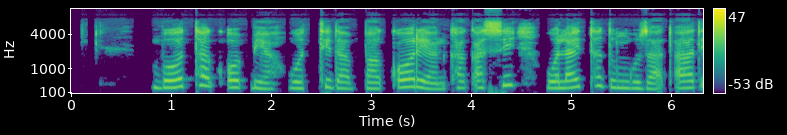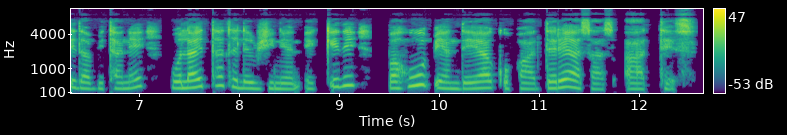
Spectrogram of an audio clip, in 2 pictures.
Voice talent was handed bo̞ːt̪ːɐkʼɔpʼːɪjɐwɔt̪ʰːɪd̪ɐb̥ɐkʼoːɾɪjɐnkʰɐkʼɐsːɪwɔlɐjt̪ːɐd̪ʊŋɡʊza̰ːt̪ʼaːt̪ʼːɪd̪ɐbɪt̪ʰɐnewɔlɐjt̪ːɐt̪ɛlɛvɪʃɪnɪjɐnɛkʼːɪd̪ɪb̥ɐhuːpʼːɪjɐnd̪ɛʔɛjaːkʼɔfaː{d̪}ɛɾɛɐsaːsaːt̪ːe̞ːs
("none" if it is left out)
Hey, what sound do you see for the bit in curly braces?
d̪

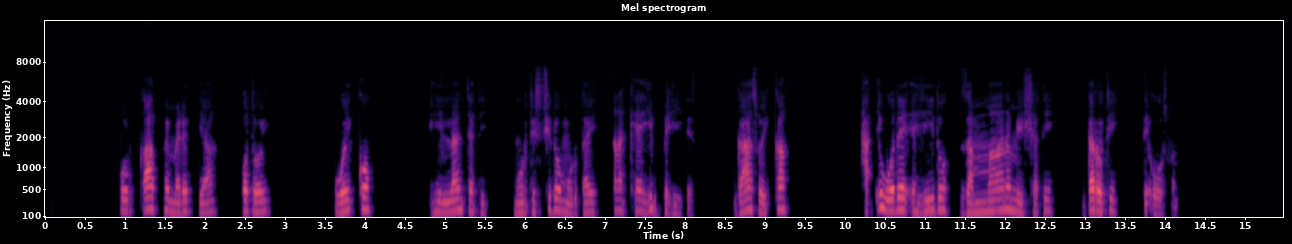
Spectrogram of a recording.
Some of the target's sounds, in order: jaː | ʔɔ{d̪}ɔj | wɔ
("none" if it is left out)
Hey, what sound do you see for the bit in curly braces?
t̪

